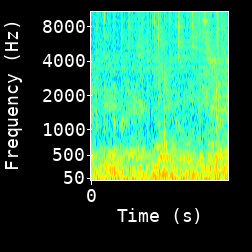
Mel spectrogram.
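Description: Hubbub of many people talking at once in small groups, with no single voice standing out. Light clicks of keyboard typing sound over it.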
